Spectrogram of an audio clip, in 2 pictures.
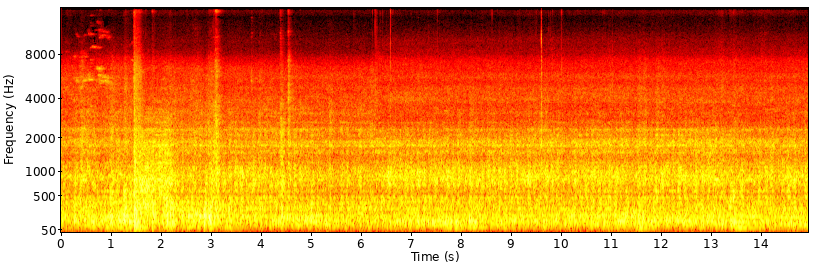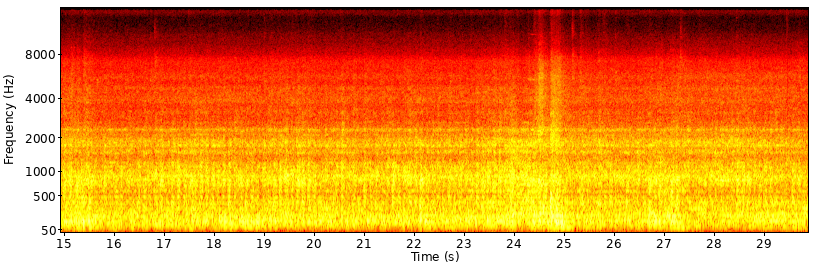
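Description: Passenger express train running at speed, heard from inside a coach: a steady rumble of wheels on rails. A few sharp knocks come in the first few seconds, and a louder clatter at about 25 seconds.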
